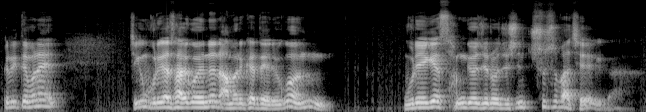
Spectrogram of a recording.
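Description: Man, pastor, sermon, gravelly voice, storytelling, rhetorical questions to the congregation. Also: a little high, fairly quick, pushed and bright.

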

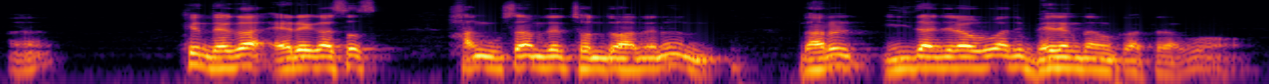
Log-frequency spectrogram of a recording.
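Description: A man preaching a sermon as pastor, reading scripture aloud and then talking in an animated way, often tossing rhetorical questions at the congregation. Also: medium pitch, quick pace.

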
